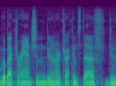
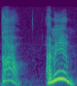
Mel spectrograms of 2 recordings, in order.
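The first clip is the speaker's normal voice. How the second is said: much higher, excited call to Kyle; excited news; 12 semitones higher, 4 dB louder than usual. Retold or imitated. Telling bandleader Kyle on the phone, excited. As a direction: announce it with a burst of joy. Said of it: "and I'm like".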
